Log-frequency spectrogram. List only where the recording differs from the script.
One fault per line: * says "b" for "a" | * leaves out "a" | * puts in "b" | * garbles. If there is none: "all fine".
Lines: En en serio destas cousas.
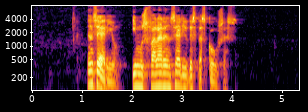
* puts in "serio imos falar"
